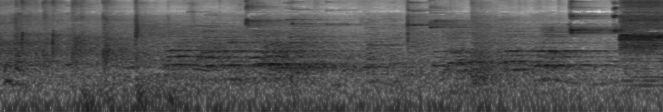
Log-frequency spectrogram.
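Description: Spectators chatter and call out in an echoing gym.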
